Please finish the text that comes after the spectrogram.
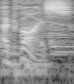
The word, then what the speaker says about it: advice: the verb the noun advice has a c which is pronounced like an s and the verb advise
